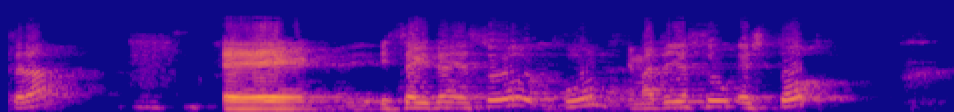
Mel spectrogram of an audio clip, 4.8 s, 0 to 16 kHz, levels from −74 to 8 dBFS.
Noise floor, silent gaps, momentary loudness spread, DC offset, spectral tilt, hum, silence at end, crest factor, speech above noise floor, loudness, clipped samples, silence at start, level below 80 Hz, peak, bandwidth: -52 dBFS; none; 17 LU; under 0.1%; -4.5 dB/octave; none; 0.55 s; 20 dB; 29 dB; -22 LUFS; under 0.1%; 0.05 s; -66 dBFS; -4 dBFS; 9.2 kHz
